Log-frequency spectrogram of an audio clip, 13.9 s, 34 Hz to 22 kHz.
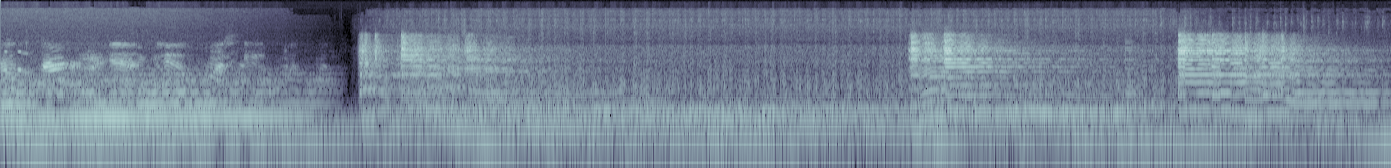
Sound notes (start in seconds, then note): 0.2 intense music; 4.9 car engine rumbling; 11.1 intense music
